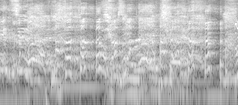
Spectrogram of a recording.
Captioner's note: laughter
